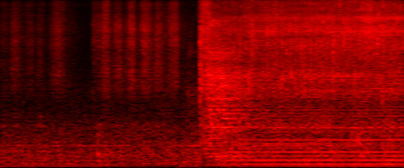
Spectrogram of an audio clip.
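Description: A stiff wheel brush scrubs a foam-covered alloy wheel in quick strokes. About two seconds in, a pressure-washer jet starts suddenly and rinses the iron-remover foam off the wheel and brake disc: a loud, steady rush of spray over a steady machine hum.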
